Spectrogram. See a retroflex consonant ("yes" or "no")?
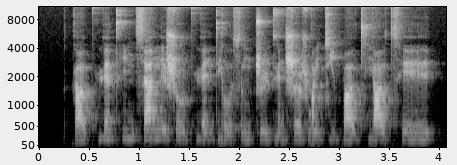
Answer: yes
